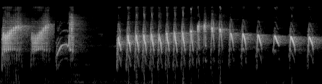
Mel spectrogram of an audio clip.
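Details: Bar-winged prinia: three quick sliding chirps, a brief gap, then a trill of about twenty sharp, evenly repeated notes that slows slightly toward the end.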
